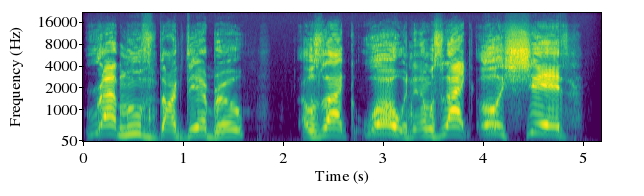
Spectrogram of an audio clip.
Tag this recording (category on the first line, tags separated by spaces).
Speech > Solo speech
2025 20s A2WS Adult August Cardioid Dude English-language France FR-AV2 In-vehicle Male mid-20s Mono RAW Single-mic-mono SM57 Surfer Tascam VA Voice-acting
